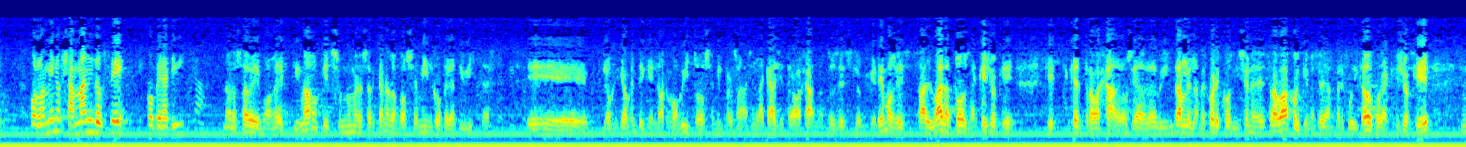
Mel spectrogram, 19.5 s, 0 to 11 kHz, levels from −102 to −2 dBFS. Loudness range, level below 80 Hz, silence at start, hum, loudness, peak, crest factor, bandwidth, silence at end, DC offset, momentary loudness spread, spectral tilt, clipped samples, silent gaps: 8 LU; -70 dBFS; 0 s; none; -35 LUFS; -12 dBFS; 22 dB; 7.6 kHz; 0 s; 0.5%; 16 LU; -1 dB/octave; under 0.1%; none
